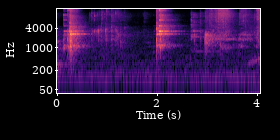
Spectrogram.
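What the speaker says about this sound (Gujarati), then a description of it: "હવે આપણે ગ્લાસની અંદર પહેલાં છે ને આઈસ ક્યુબ નાખશું 3-4" Ice cubes, three or four at a time, drop into glasses for homemade sugarcane juice, making bright clinks and rattles in three distinct bursts, close up and fairly loud.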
